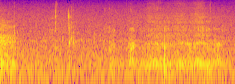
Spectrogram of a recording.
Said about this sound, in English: So let's have a little taste of one of these tortillas.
